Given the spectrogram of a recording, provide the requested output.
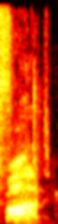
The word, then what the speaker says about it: Pfaadt: I think it's Pfaadt. You mean I like you're saying fart. Pfaadt.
